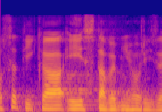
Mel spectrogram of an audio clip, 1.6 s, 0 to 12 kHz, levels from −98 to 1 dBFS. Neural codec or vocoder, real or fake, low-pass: none; real; 7.2 kHz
